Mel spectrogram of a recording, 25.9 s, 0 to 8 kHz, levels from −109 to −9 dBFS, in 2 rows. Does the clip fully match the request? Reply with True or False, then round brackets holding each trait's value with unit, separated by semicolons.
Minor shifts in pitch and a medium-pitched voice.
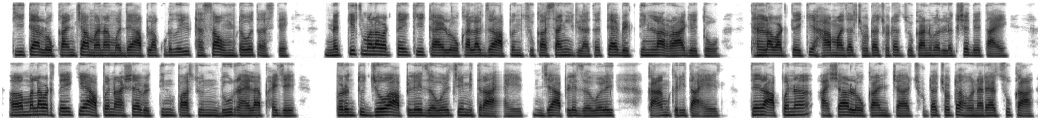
True (2.2 semitones; 145 Hz)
